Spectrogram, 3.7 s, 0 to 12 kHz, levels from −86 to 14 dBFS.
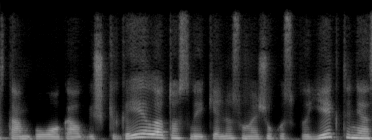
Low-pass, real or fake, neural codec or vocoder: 10.8 kHz; fake; codec, 24 kHz, 0.9 kbps, WavTokenizer, large speech release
